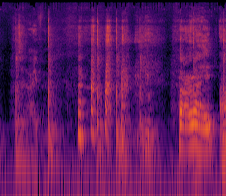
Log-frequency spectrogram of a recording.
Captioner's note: chuckling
